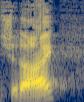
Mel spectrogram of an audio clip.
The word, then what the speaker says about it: Shaddai: And it says, under the shadow of the Almighty Shaddai, S-H-A-D-D-A-H-E-E, if you want a pronunciation, Shaddai.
